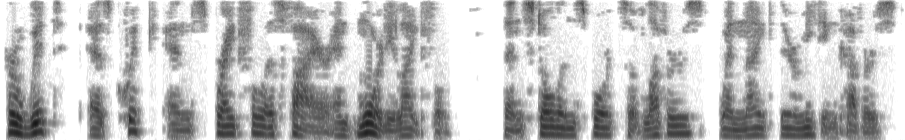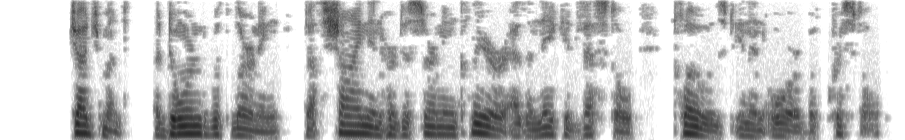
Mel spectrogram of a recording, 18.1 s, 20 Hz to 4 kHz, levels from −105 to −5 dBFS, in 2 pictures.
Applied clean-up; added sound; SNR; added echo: none; none; none; none.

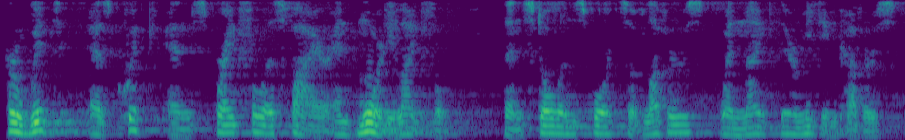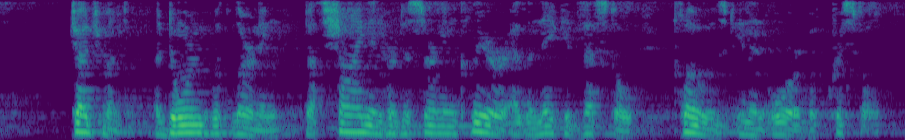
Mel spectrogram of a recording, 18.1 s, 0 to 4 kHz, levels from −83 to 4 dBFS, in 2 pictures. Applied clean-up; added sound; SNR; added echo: none; none; none; reverberation time 1.5 s.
